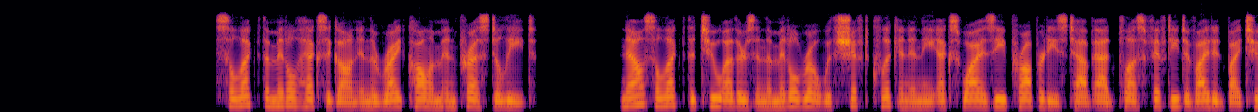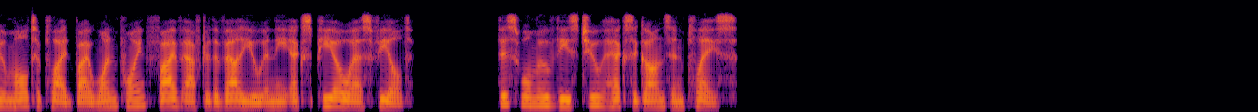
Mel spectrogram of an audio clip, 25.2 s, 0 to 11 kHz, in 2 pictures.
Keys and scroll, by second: 4.2 Delete, 17.2 typing, 18.3-19.8 typing, 21.3-23.9 typing, 24.8 Return.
